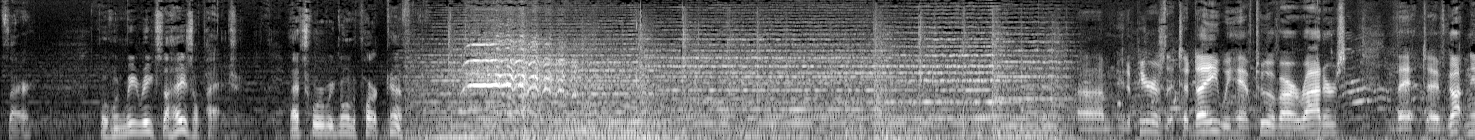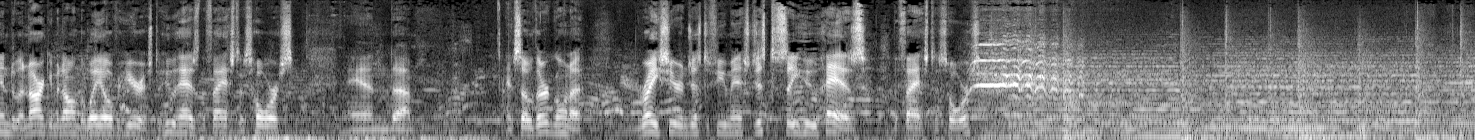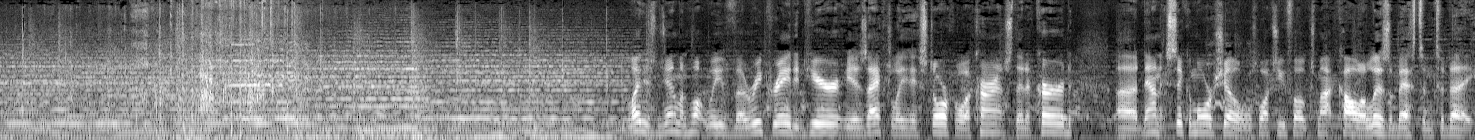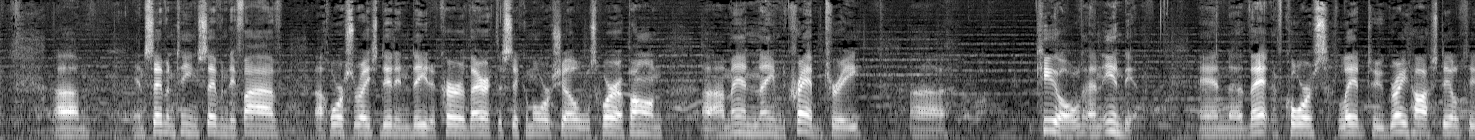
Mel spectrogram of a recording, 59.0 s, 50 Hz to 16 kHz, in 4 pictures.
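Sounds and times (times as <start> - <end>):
music with long held notes: 0.0 - 11.3, 24.3 - 37.8
music: 0.0 - 59.0
horse whinnying: 4.5 - 6.1, 24.4 - 25.7, 30.7 - 32.7
horses galloping hoofbeats: 28.9 - 35.2.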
